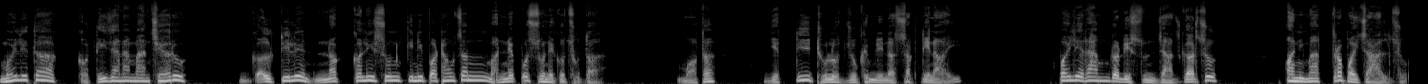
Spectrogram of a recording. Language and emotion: Nepali, fearful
